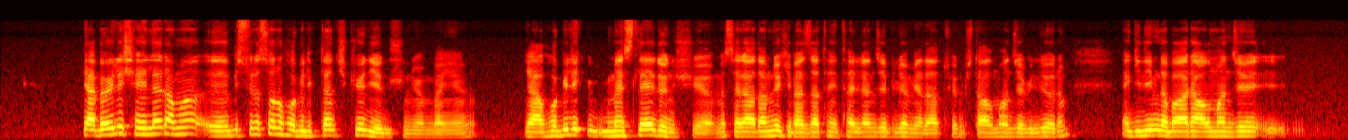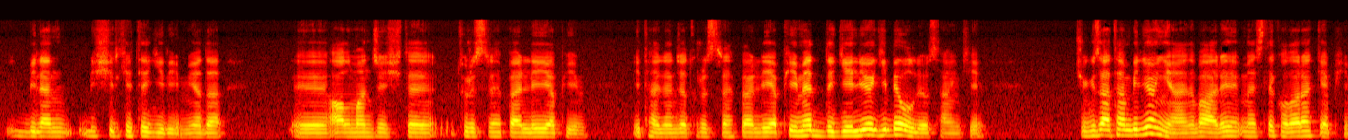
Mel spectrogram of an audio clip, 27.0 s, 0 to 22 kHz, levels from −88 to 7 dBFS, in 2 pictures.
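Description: No technical faults are audible.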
